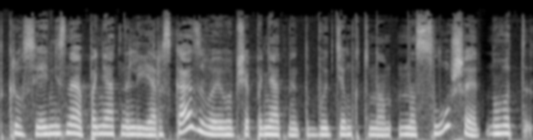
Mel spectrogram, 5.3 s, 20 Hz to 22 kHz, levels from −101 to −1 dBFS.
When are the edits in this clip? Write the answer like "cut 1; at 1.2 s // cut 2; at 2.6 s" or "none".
none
